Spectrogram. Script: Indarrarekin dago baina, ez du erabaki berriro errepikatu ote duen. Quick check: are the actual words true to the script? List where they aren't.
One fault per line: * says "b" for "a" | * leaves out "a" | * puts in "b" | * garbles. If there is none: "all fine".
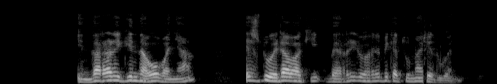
all fine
